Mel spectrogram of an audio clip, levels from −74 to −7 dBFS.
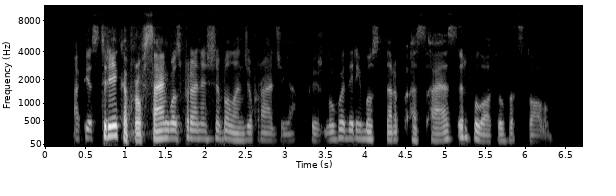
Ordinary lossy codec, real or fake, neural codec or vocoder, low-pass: Opus, 16 kbps; fake; codec, 16 kHz, 4 kbps, X-Codec, HuBERT features, trained on LibriSpeech; 7.2 kHz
